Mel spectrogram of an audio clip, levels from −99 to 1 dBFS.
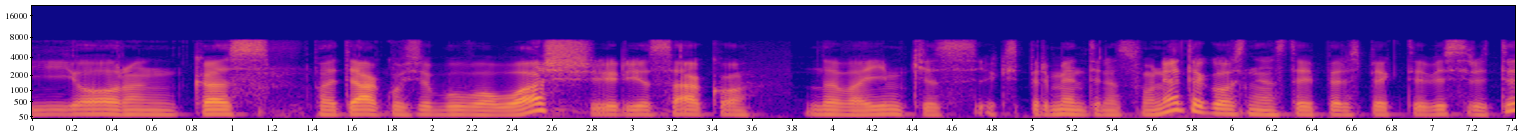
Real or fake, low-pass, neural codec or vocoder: real; 7.2 kHz; none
